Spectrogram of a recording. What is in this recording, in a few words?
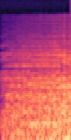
"prepare", cannon; hl2dm; serious sam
